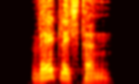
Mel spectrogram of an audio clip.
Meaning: 1. superlative degree of weltlich 2. inflection of weltlich: strong genitive masculine/neuter singular superlative degree
- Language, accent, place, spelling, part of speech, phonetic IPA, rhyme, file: German, Germany, Berlin, weltlichsten, adjective, [ˈvɛltlɪçstn̩], -ɛltlɪçstn̩, De-weltlichsten.ogg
